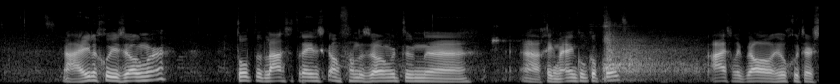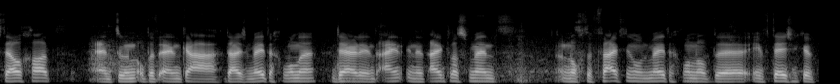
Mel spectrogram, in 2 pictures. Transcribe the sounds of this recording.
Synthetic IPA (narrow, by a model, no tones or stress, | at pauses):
jaɦejləχujəzowməɹ | tɔt̚dəlaːtstətrejnɪŋskɑntfɑndəzowməɹtun | aχɪŋɪk̚mənɛŋkəl̩ˠkapɔt | ʔɛ̰jχənləkʋɛlˠɦɪːlˠχutɦɛɹstɛlˠχəɦɑt | ɛ̰ntunɔ̰pətɛnkaːdœɥzəntmejtəɹχəʋɔnədɛɹdəɪnɦətɛjnt̚klasəmɛntnɔχdəfɛjftinɦɔndətmejtəɹχəʋɔnənɔp̚dəɪ̰nfitejʃəŋkøp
